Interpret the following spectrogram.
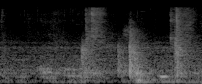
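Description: Quiet chewing of a bite of creamy corn cake, with a few soft mouth clicks.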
